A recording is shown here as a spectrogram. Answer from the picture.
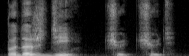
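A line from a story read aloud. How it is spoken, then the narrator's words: Soft. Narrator (Russian): мягко произнес он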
